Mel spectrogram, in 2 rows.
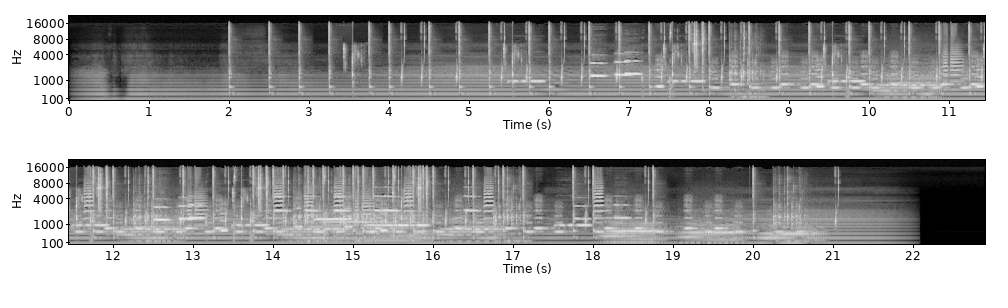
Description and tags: wayside school orchestra
Created to sound like a bizarre orchestra with Seuss-esque instruments. Most 2-second segments are loopable, enabling each section to be called on a cue for a production of Sideways Stories from Wayside School.
Sounds used:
